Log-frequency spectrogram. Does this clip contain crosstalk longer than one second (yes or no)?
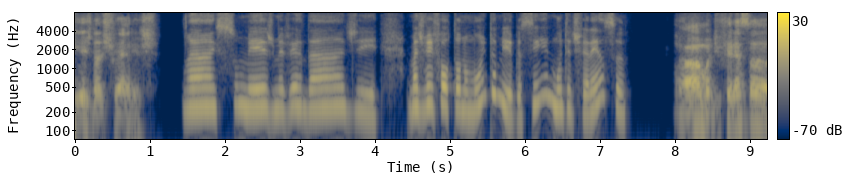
no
